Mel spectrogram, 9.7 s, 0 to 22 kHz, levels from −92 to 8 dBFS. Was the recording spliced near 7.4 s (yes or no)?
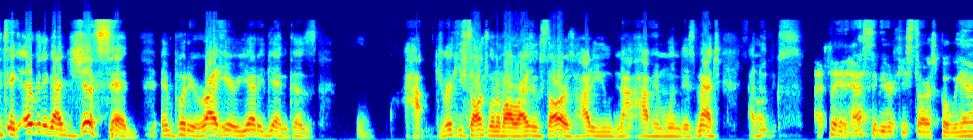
yes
